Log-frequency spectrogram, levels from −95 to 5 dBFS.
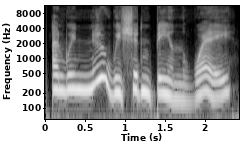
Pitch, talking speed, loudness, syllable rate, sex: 215 Hz, 220 wpm, -14 LUFS, 4.2 syllables/s, female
